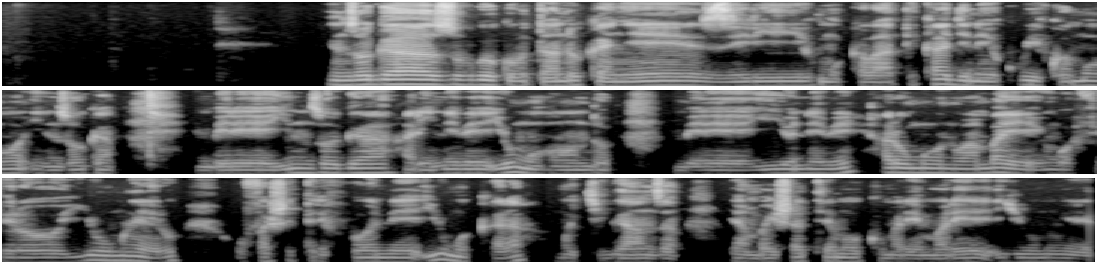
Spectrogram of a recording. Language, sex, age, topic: Kinyarwanda, male, 25-35, finance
